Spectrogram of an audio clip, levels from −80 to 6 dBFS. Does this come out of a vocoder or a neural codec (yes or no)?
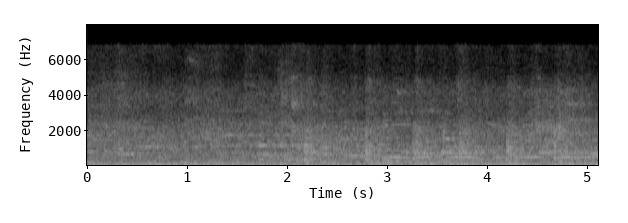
no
